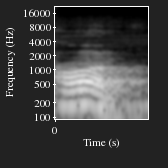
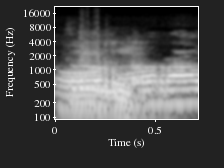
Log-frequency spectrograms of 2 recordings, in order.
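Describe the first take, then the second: First: The word ends on the r sound. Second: The word ends with an added vowel after r. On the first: The speaker calls it right. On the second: The speaker calls it wrong. "ഓറ വേണ്ട"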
